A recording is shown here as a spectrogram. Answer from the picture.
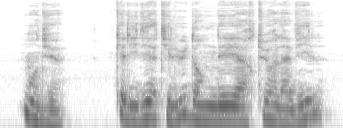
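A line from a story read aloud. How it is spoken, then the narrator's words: Pained exclamation. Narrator (French): s'écria-t-elle d'une voix douloureuse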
